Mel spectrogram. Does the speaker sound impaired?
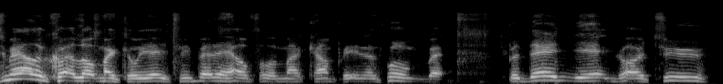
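Yes: motor neurone disease; diagnosed at 46 after about 6 months, began with twitches and muscle wasting, no pain, no effective drug; nearly 4 years since diagnosis, needs help showering, feeding and dressing, still walks, gym, climbs stairs; still speaks, host calls speech eloquent.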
